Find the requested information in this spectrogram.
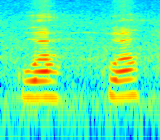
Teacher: mientras están pronunciando la K, ya están poniendo los labios como para una U.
